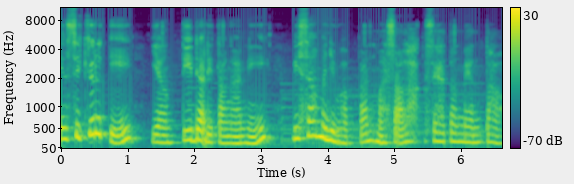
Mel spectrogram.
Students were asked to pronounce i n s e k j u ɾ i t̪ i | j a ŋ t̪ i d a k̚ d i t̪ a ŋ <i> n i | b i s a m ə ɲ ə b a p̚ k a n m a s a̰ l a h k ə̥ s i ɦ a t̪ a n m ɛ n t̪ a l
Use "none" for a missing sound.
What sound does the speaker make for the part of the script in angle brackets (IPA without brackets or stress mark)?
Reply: a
